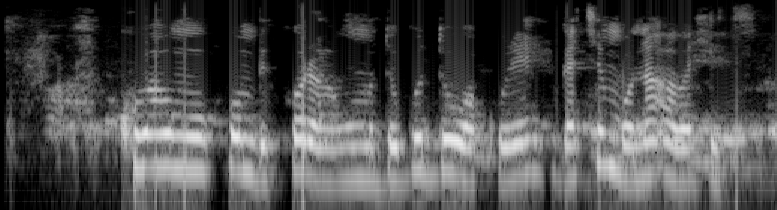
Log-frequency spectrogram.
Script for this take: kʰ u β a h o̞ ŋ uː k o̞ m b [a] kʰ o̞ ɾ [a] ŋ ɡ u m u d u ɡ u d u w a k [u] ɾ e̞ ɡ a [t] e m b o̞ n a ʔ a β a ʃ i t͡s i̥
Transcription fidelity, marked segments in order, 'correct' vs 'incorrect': incorrect, correct, correct, incorrect

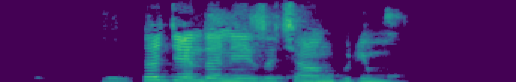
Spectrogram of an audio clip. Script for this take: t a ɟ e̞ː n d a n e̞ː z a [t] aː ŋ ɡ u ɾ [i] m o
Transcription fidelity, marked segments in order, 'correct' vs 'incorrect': incorrect, correct

